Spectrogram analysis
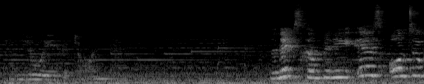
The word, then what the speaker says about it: Louis Vuitton: The next word is Louis Vuitton. Louis Vuitton. Not Louis Vuitton, Louis Vuitton. So this is basically a French company as it was named after the founder. So it's Louis Vuitton.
